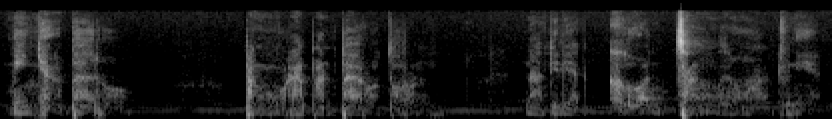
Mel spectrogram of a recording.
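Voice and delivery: hushed whispered prophecy; prophetic whisper. Real, not acted. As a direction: lean in and whisper the promise.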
